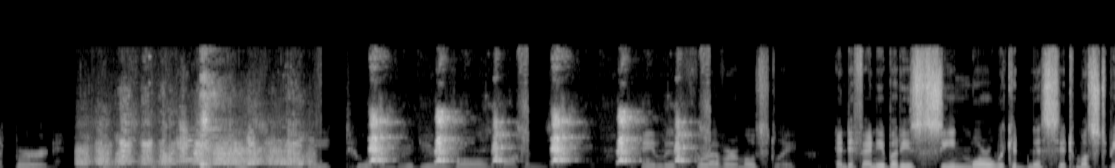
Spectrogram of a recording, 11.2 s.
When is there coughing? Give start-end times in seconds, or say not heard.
1.5-2.4.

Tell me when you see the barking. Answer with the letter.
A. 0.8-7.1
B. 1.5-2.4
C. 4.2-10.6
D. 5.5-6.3
A.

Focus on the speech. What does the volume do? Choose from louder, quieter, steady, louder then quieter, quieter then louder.
louder.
